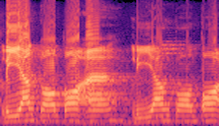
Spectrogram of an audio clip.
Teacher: maka sifat qalqalahnya lebih dekat ke bunyi fathah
